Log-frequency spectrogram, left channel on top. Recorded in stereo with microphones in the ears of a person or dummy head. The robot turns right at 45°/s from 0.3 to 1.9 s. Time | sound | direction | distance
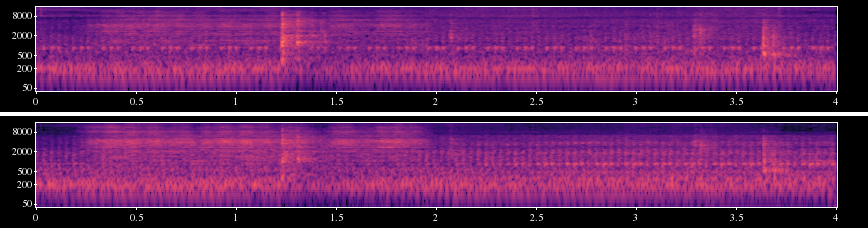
1.2 | a camera shutter | 65° left (ahead or behind) | 1.9 m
